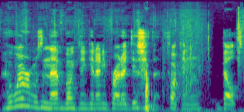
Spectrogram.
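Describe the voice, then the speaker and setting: A man's voice: on the high side, fairly quick, a bit bright, slight background noise. A man giving casual, profane let's play commentary, muttering to himself as he plays. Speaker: video game player.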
